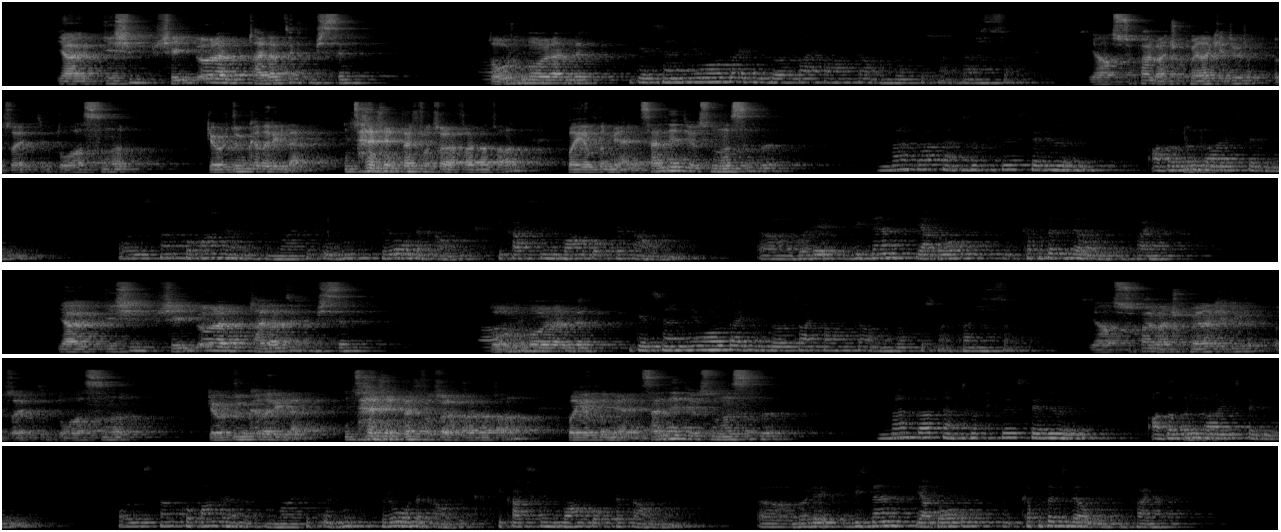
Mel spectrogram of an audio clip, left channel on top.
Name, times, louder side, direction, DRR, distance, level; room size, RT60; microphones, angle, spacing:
voice 1, 0.6-3.5 4.9-5.8 10.9-14.0 14.8-15.8 16.2-17.9 18.4-20.5 24.6-24.9, left 2 dB, 60° left, 1 dB, 0.8 m, -35 dB
voice 2, 4.8-5.3 5.6-5.7 6.3-10.1 21.5-23.7 24.3-25.8 26.7-30.2 30.5-32.4 33.1-37.1, right 2 dB, 35° right, -1 dB, 0.7 m, -42 dB
8.3 x 4.6 x 2.6 m, 1.5 s
head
